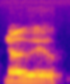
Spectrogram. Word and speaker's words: Nauru: Nauru, N-A-U-R-U, is number one. – Nauru, yep. – How do you say it? – Nauru.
